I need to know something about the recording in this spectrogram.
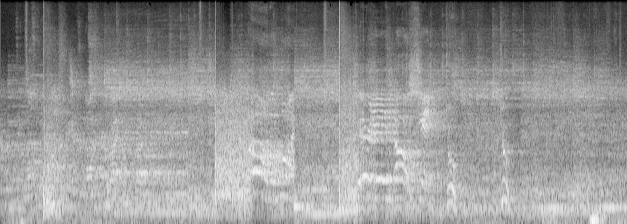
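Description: Throwing axes hitting a wooden target board with a few sharp thuds, over background music and excited shouts.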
